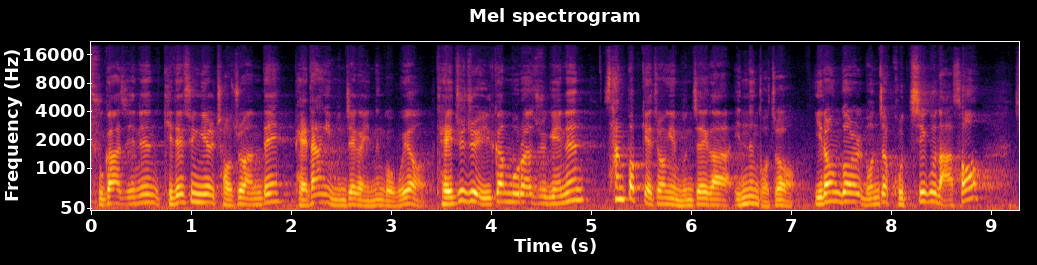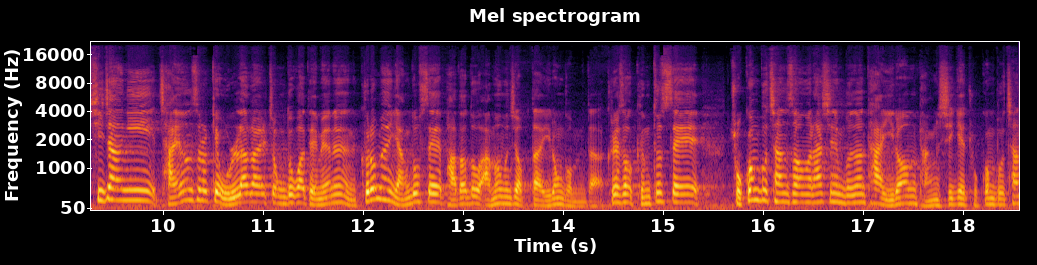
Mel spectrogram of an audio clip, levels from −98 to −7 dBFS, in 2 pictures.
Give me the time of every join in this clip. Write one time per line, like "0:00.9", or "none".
0:03.4
0:07.1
